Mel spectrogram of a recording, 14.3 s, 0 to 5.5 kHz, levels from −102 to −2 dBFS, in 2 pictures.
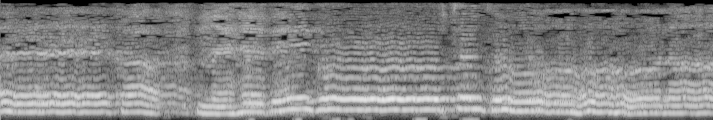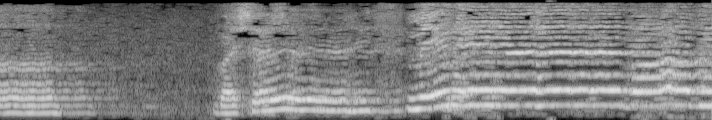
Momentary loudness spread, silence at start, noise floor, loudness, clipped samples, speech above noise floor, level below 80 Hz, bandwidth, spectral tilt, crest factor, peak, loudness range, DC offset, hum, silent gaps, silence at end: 9 LU; 0 s; -46 dBFS; -20 LUFS; under 0.1%; 27 dB; -62 dBFS; 5.4 kHz; -6.5 dB/octave; 12 dB; -8 dBFS; 6 LU; under 0.1%; none; none; 0 s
